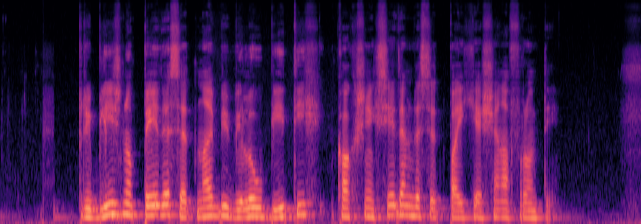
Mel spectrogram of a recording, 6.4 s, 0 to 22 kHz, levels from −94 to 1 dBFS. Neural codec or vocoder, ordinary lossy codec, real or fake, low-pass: vocoder, 44.1 kHz, 128 mel bands every 512 samples, BigVGAN v2; none; fake; none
